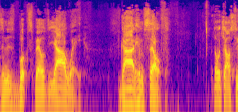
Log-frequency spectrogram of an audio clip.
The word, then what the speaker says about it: Yahweh: spells w excuse me y a w h pronounced yahweh which is the hebrew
